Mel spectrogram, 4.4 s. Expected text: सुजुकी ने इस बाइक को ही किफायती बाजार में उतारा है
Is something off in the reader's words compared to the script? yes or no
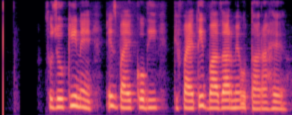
no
